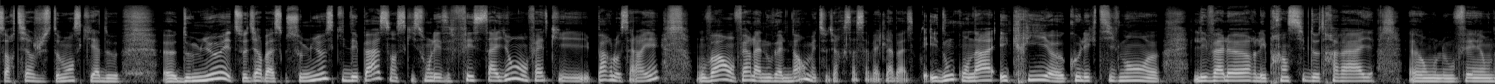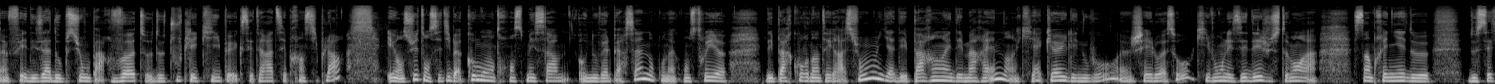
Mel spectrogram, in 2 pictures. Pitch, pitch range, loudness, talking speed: 165 Hz, 150-185 Hz, -21 LUFS, 245 wpm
